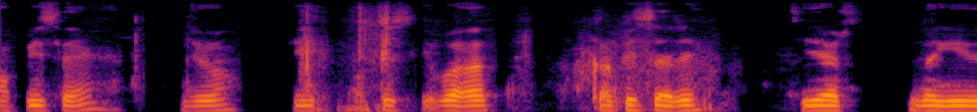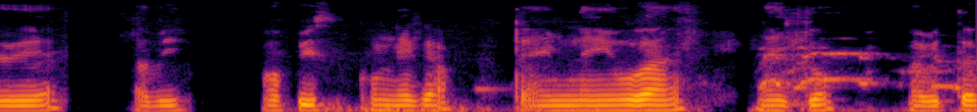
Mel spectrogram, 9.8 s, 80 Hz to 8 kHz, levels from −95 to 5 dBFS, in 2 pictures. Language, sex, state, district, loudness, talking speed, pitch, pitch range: Hindi, male, Chhattisgarh, Raigarh, -23 LUFS, 155 wpm, 130 Hz, 130-140 Hz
